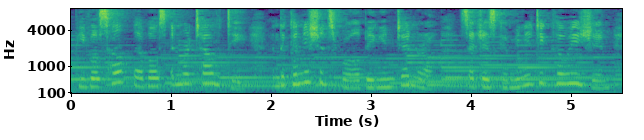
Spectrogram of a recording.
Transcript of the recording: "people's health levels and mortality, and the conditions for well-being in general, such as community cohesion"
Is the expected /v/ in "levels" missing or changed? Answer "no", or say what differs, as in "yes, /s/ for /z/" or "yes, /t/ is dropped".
no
